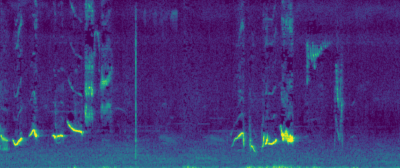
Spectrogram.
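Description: Birds chirping and calling with short whistled notes that rise and fall, in two spells about four seconds apart, over a steady outdoor hiss.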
